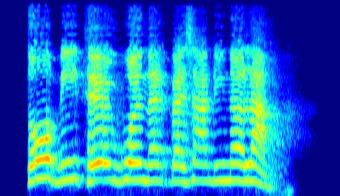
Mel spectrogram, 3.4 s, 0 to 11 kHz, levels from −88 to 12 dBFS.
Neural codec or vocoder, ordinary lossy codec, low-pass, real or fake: codec, 16 kHz in and 24 kHz out, 0.4 kbps, LongCat-Audio-Codec, fine tuned four codebook decoder; MP3, 96 kbps; 9.9 kHz; fake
